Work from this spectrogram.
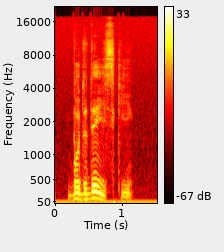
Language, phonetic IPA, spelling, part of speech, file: Polish, [budˈːɨjsʲci], buddyjski, adjective, Pl-buddyjski.ogg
